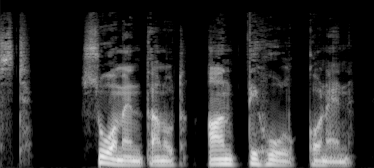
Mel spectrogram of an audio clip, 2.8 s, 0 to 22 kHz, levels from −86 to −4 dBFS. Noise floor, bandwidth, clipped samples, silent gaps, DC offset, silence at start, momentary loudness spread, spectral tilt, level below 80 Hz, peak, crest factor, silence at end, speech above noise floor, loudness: -42 dBFS; 14 kHz; under 0.1%; none; under 0.1%; 0 s; 12 LU; -6 dB/octave; -48 dBFS; -2 dBFS; 18 dB; 0.2 s; 23 dB; -20 LUFS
